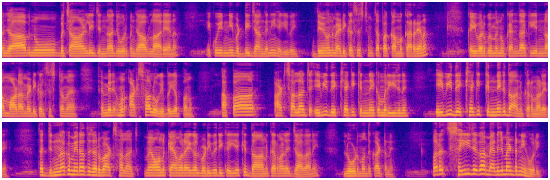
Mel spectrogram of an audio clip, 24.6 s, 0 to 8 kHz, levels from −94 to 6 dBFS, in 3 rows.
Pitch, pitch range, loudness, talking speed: 135 Hz, 120-150 Hz, -16 LUFS, 255 wpm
